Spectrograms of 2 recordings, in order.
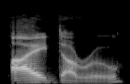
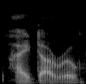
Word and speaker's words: ADIRU: data initial reference unit we pronounce it i daru i daru oof it's a horrible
